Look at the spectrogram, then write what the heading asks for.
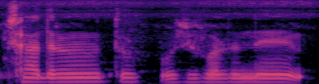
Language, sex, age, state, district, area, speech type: Bengali, male, 18-30, West Bengal, Uttar Dinajpur, urban, spontaneous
